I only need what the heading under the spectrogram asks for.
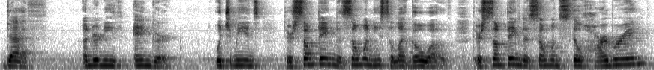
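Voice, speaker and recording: A woman with a stuffy nose giving a relaxed, rambling tarot reading, often correcting herself mid-sentence. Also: medium pitch, a little slow, reverberant, rough recording. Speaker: tarot reader.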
